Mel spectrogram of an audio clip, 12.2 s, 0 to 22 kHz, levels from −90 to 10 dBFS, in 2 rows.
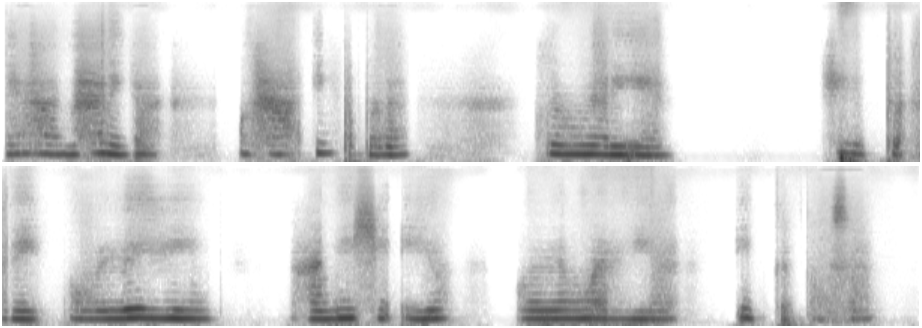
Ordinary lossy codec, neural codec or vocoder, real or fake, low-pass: none; codec, 44.1 kHz, 0.9 kbps, DAC; fake; none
